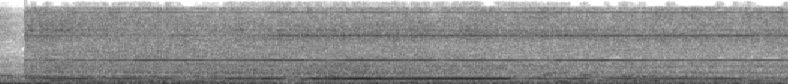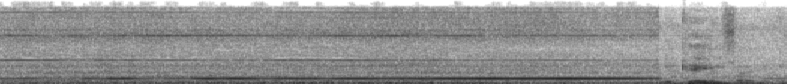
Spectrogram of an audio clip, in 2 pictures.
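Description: A jet engine whines steadily nearby.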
